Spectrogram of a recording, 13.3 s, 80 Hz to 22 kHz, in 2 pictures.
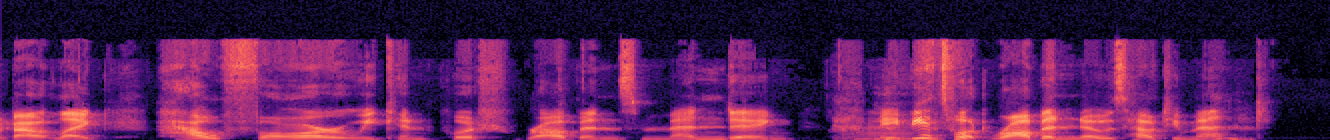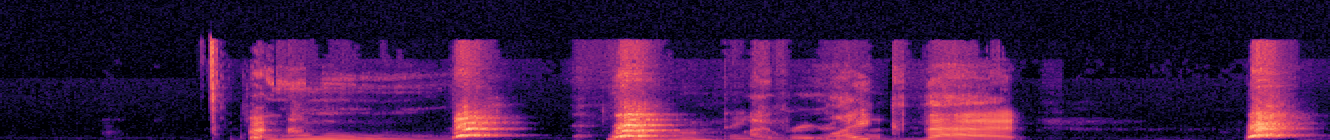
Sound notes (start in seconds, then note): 9.7 dog barks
